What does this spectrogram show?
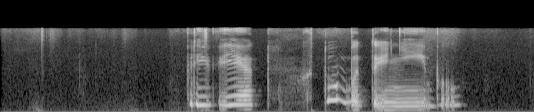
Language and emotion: Russian, sad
